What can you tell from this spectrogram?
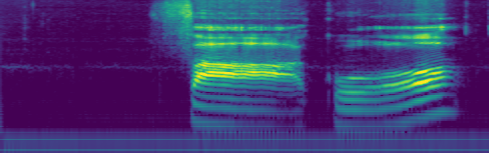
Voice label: "faguo", Chinese; Chinese lessons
